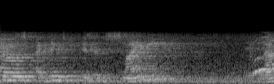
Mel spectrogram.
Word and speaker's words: Snivy: How do you say it? The first way I said it. What was the first way I said it? Snivy? Okay, good.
